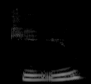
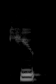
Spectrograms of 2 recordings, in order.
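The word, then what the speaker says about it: きゅ: Kiyu becomes kyu.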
